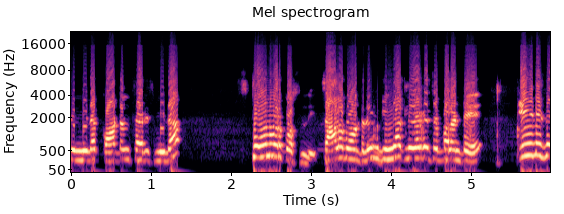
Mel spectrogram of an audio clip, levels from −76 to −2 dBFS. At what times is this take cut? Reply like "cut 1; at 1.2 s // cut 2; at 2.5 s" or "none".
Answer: cut 1; at 3.8 s

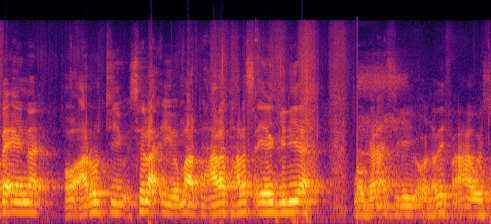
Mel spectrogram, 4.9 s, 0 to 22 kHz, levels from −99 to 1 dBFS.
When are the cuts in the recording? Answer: cut 1; at 3.5 s

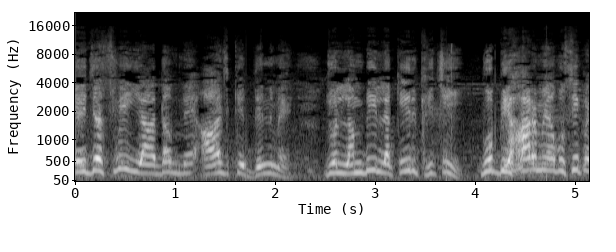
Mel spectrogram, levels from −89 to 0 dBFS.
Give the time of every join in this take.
cut 1; at 3.9 s

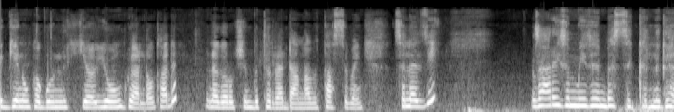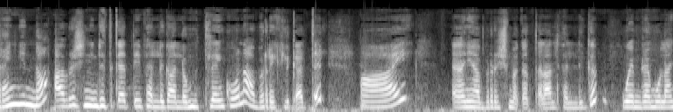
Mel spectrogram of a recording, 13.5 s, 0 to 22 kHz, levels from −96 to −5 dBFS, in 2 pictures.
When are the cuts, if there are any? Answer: cut 1; at 7.2 s

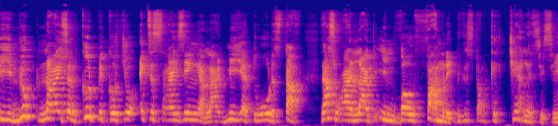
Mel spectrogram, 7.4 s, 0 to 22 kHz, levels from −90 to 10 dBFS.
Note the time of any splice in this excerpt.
none

